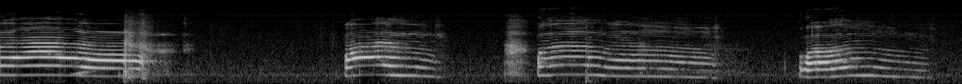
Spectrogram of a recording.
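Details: Pet cat Mr Mittens yowls belligerently at a stray lurking in the bushes outside, producing four sustained, nasal, harmonic cries of about a second each, some rising then falling, spaced by short silences.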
